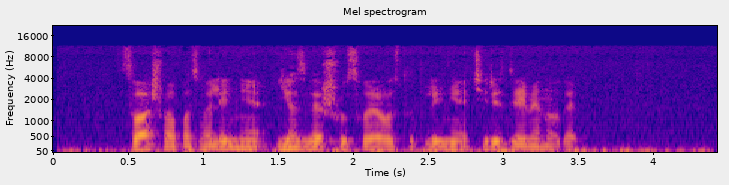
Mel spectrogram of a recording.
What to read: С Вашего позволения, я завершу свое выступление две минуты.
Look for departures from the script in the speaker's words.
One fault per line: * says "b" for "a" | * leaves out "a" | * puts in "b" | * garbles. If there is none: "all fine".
* puts in "через"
